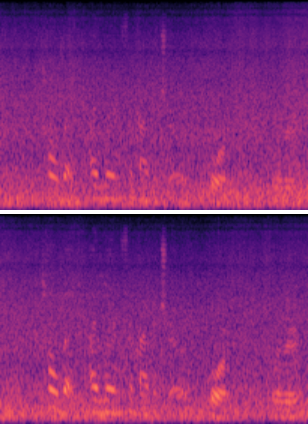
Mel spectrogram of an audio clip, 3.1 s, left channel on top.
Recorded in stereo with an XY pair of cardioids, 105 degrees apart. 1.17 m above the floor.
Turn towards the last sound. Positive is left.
turn(degrees=-30)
